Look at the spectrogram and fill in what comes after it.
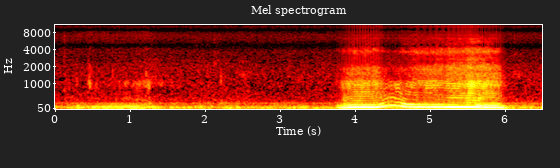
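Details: A dog snoring at Christmas: a soft low rumble, then one loud, deep, drawn-out snore lasting about two seconds, in a sleeping dog.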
